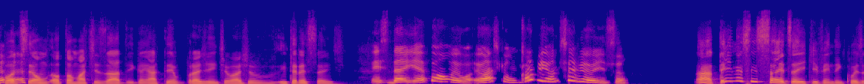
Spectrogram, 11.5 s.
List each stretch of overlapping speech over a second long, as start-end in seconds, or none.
none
